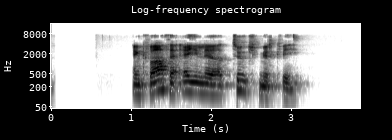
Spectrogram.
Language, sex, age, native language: Icelandic, male, 50-59, German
